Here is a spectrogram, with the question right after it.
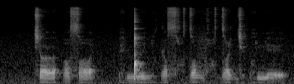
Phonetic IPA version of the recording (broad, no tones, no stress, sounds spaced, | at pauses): c ɐ | ɐ sˤ e | e̤ ŋ͡ǃ ɘ ʎ ɔ̤ ɡ i sˤ a̤ dˤ u v ɔ̤ dˤ i ɟ e̤ ʔ ɔ̤ ɲ e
